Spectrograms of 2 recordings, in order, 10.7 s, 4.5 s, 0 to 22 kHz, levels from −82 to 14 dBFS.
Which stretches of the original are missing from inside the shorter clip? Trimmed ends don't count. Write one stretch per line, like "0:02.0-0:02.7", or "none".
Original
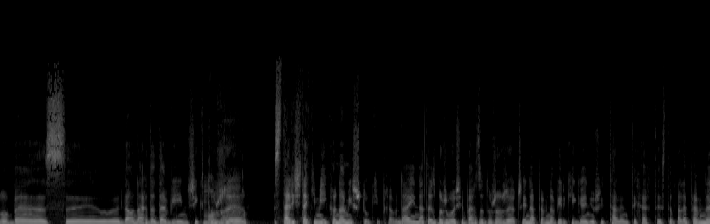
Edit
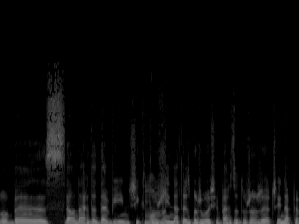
0:01.0-0:01.9
0:03.4-0:06.2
